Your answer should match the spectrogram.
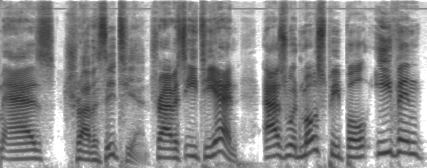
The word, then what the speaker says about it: Etienne: Travis Etienne, as would most people, even the Jacksonville Jaguars, who put in their media guide that E-T-N is how you're supposed to phonetically is how you're supposed to pronounce his name.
